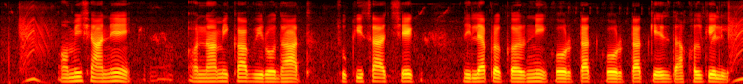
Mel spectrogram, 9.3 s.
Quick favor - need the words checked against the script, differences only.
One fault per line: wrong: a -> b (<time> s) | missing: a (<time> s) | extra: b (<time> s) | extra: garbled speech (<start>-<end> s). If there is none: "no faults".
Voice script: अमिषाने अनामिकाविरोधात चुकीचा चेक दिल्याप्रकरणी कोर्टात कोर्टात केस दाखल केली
no faults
